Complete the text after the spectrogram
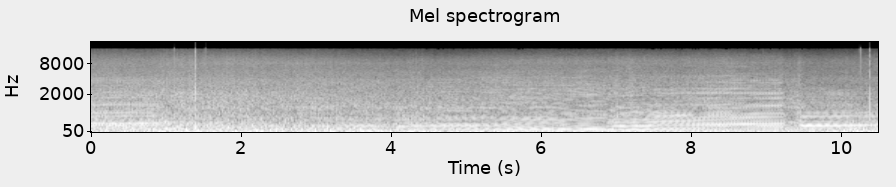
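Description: A motorcycle engine drops in pitch as the rider shifts down, then climbs again as it speeds up.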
